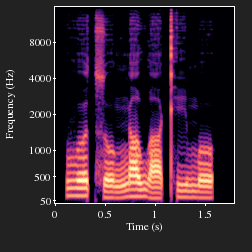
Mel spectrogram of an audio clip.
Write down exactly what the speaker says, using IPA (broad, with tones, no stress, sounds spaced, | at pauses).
β ʊ˦ t͡s o˨ ŋ a˦ w a˨ kʰ i˦ m o˦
